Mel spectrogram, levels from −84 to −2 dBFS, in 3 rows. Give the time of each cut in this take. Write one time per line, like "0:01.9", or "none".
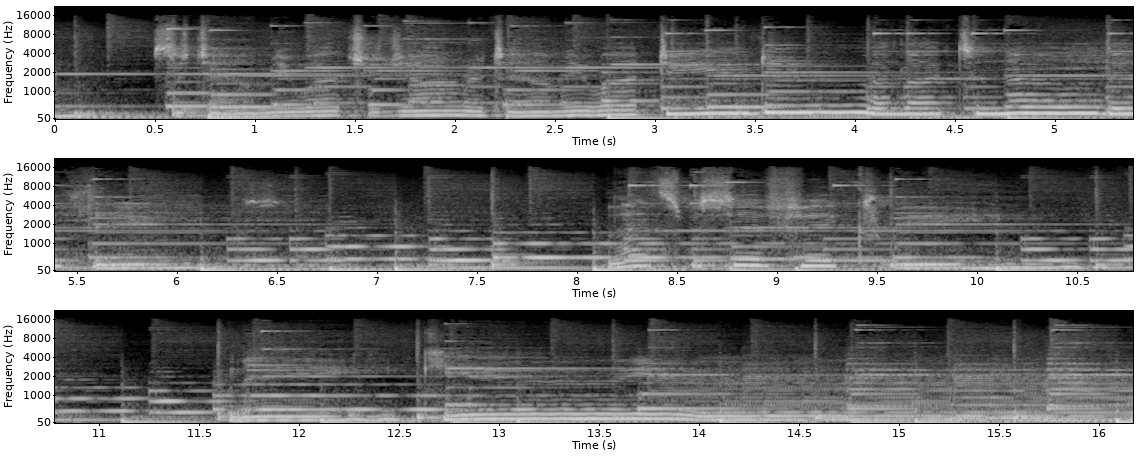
none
